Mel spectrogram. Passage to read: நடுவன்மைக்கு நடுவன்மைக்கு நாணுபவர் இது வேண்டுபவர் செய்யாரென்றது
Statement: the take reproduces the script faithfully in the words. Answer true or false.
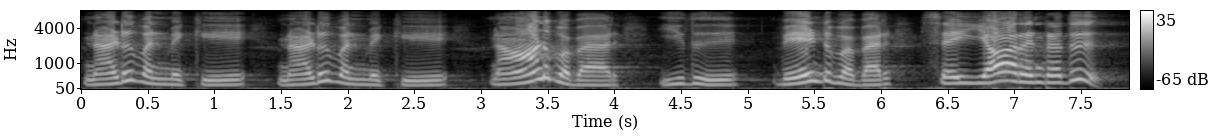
true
